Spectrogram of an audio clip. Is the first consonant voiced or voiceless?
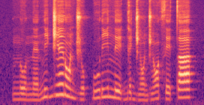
voiced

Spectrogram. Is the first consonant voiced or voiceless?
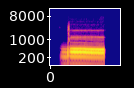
voiced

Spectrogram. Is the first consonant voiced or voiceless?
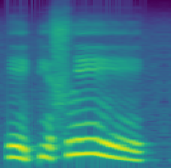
voiceless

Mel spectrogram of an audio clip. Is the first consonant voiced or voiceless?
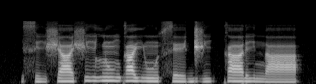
voiceless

